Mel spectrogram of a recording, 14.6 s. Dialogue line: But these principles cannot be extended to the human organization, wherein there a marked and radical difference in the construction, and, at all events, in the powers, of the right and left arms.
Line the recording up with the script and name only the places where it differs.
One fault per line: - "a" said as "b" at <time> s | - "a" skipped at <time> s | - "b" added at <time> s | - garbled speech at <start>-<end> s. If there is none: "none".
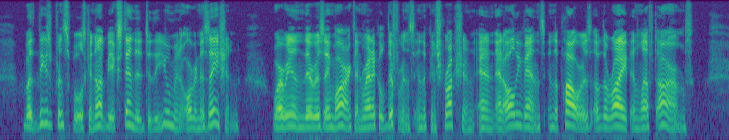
- "is" added at 6.3 s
